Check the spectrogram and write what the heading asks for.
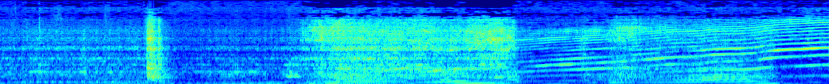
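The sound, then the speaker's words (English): A car engine revs and accelerates while driving down a mountain road, its pitch climbing and falling through several gear changes, with a brief sharp bang early on and a rushing roar in the middle. “Hey, that guy's either drunk or crazy. Uh, I'll say, so that's no way to drive down a mountain road.”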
